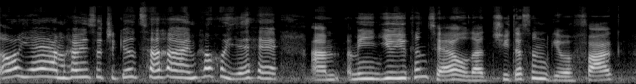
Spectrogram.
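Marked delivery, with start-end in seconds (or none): 0.0-2.8 high, loud, giddy gushing. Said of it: "she's giddy here".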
